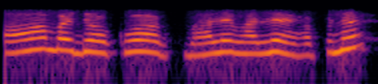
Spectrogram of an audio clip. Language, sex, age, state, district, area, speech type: Assamese, female, 30-45, Assam, Charaideo, urban, conversation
